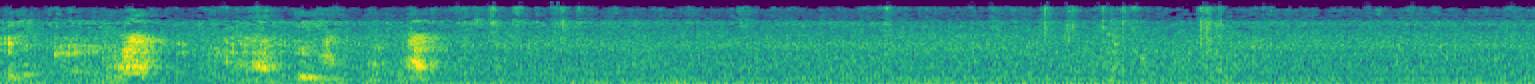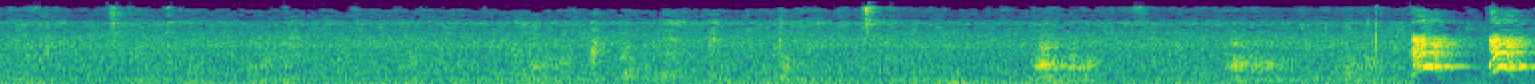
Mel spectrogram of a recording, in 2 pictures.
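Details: Two Labradors, Leon and Alester, play fighting: short loud barking bursts open the scene and return near the end, with a quieter low household background between them.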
